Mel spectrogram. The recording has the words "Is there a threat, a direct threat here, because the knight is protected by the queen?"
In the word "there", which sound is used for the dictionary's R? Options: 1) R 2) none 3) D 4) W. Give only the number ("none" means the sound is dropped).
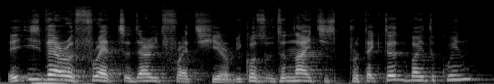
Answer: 1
